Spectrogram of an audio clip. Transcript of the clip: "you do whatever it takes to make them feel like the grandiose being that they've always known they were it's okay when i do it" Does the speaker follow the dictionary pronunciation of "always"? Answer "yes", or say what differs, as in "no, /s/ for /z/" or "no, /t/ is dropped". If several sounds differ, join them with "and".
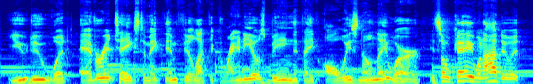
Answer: yes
